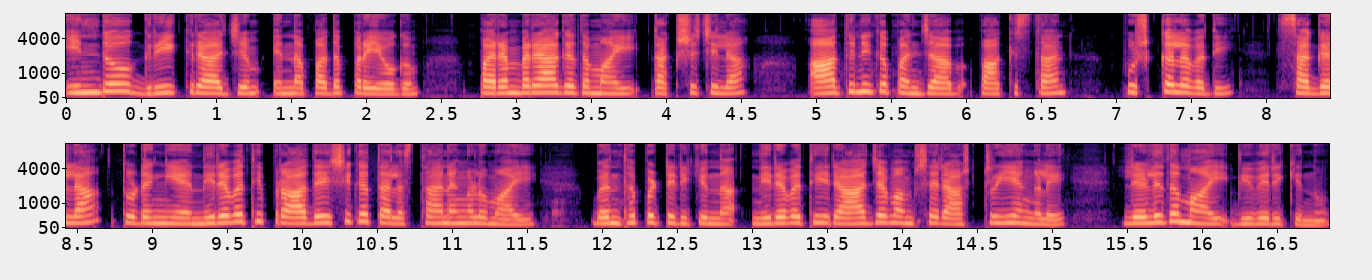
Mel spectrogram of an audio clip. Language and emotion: Malayalam, neutral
